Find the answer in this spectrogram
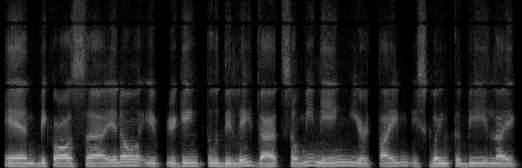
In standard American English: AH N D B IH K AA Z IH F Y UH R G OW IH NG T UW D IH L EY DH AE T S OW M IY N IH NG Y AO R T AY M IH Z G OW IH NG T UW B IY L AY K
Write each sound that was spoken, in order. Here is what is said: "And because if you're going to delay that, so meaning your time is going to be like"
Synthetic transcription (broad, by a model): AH N D B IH K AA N IH F Y UH R G OW IH NG T UW D IH L EY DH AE T S OW M IY N IH NG Y AO R T AY M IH S G OW IH NG T UW B IY L AY K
